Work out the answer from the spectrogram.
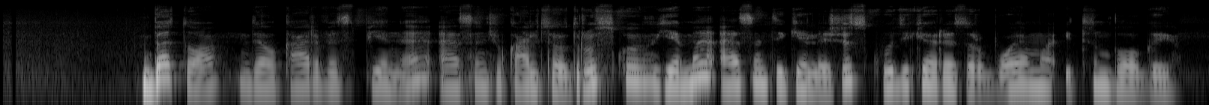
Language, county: Lithuanian, Vilnius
